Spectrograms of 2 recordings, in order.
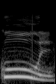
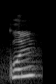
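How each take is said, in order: First: कूल with a long drawn u, louder and higher; teacher models कूल with long ऊ, emphatically; long u demo. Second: कुल with a short clipped u; teacher models कुल with short उ, plainly; short u demo. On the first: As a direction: stretch the u in कूल and lift it. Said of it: "ऊ". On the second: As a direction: say कुल with a quick short u sound. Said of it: "व्यंजन के नीचे उ". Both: Shown as a demonstration.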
